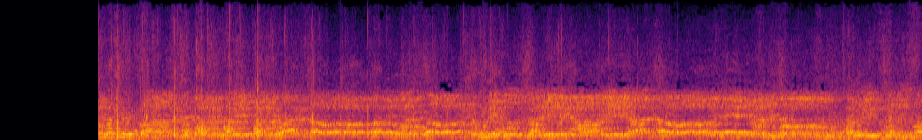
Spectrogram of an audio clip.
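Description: A large crowd cheers loudly.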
